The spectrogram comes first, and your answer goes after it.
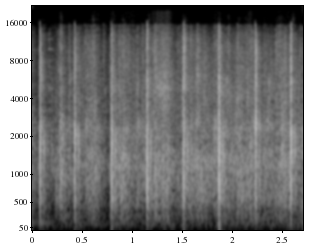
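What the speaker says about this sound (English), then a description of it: "let's give him a round of applause." Sparse claps from a small Hall of Fame induction audience ring out one at a time in a slow, uneven rhythm, each sharp and distinct, with faint murmuring between them.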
